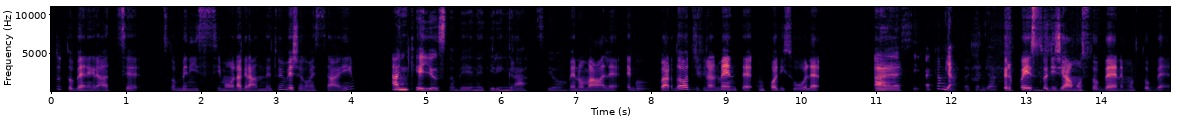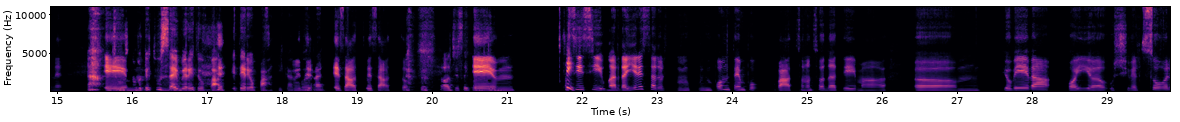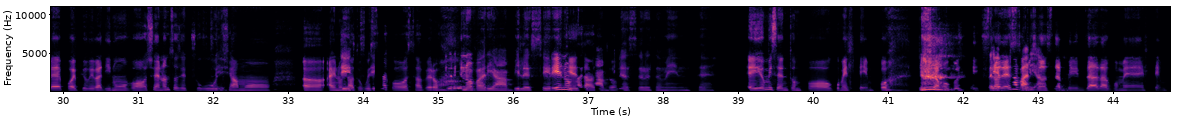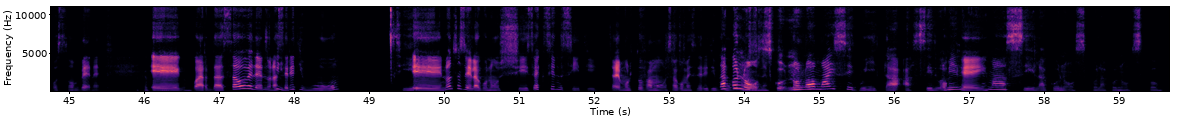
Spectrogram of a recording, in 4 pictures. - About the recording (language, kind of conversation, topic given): Italian, unstructured, Come si può perdonare un tradimento in una relazione?
- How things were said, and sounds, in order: distorted speech; static; other background noise; chuckle; unintelligible speech; chuckle; "Cioè" said as "ceh"; laughing while speaking: "però"; chuckle; lip smack; "Cioè" said as "ceh"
